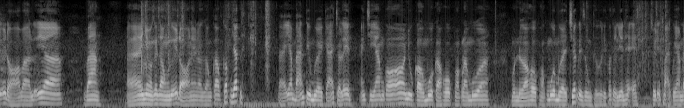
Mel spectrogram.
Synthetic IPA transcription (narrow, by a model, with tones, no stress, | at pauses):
ɨ̰˧˥əjɗɔ˨˩˦vaː˨˩lɨ̰˧˥əjə˧ | vaː˨˩ŋ | ʔaː˨˦ɲɨ˧maː˨˩kaː˨˦jza˨˩wŋ͡mlɨ̰˧˥əjɗɔ˨˩˦na˨˩jlaː˨˩zɔ˨˩wŋ͡mkaː˧wkə˦˥p̚ɲə˦˥t̚a˨jɗa˨˩ʔa˧jʔɛ˧mɓaː˨˦nt̪ɨ˨˩mɨ˨˩əjkaː˨˦t͡ɕəː˧˩le˧nʔa˧jŋ̟t͡ɕḭ˧˩ʔɛ˧mkɔ˨˦ɲu˧kə˨˩wmu˧əkaː˧˩ɦo˨˩p̚hwk̚laː˨˩mu˧ə | mo˨˩t̚nɨ̰˧˩əɦo˨˩p̚hwa˨˩k̚mu˧əmɨ˨˩əjt͡ɕɨ˦˥ək̚ɗe˧˩zʊ˨˩ŋ͡mt̪ʰɨ˧˩t̪i˨˩kɔ˨˦t̪ʰe˧˩li˧ənhḛ˧˨so˨˦ɗi˧˥nt̪ʰw̰aː˧˨kɛ˧mɗ̰a̰ː˧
